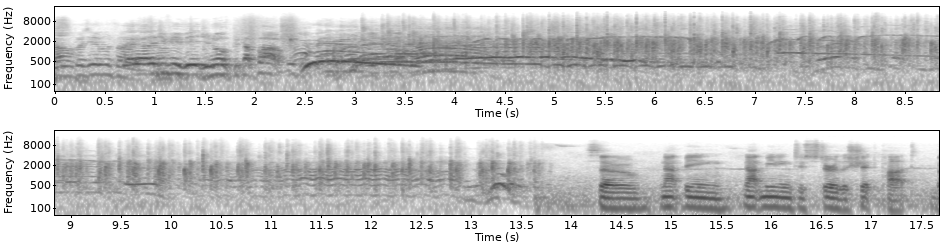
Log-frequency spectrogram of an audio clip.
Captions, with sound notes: (all chattering) (all cheering and clapping) - So not meaning to stir the shit pot,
